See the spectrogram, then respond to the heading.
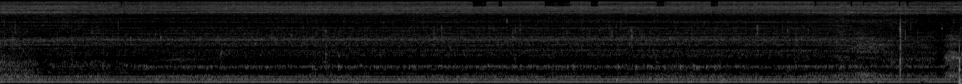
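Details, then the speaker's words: Dishwasher after the drain pump stops: a steady hiss of water filling over a low, even hum, with no leak underneath and no knocking. The fill is normal, and the no-start complaint was user error. "there you go it stops and I can hear the unit filling up there is no leak under here so that is good and once the unit fills up it should start the wash side"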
